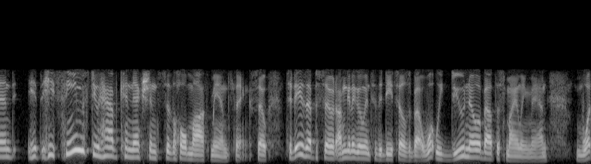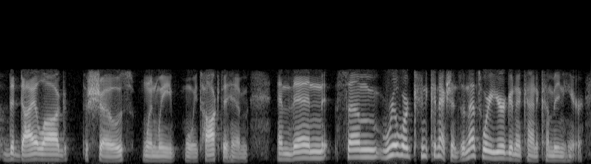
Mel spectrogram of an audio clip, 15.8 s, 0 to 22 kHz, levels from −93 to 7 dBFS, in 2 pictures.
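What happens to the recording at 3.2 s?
Nothing goes wrong at 3.2 s: the speech passes through intact, carrying only the narrow telephone band of the G.711 line, with nothing above about 3.7 kHz.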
